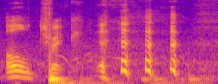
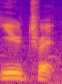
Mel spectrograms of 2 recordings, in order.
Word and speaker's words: Utrecht: Thank you, Zidtrick, saying pretty much tell me how to pronounce Utrecht instead of Old Trick. Old Trek, Utrecht.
